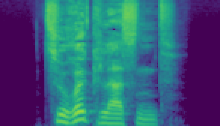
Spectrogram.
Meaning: present participle of zurücklassen
- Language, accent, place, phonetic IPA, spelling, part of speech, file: German, Germany, Berlin, [t͡suˈʁʏkˌlasn̩t], zurücklassend, verb, De-zurücklassend.ogg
